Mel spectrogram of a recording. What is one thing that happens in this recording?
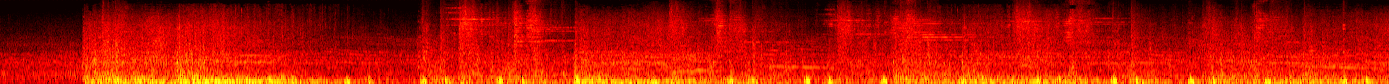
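A large crowd of fighters roars in battle.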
